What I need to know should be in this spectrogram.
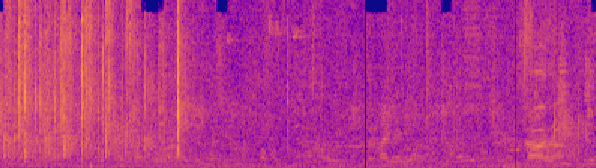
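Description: A harmonica plays a melody.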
